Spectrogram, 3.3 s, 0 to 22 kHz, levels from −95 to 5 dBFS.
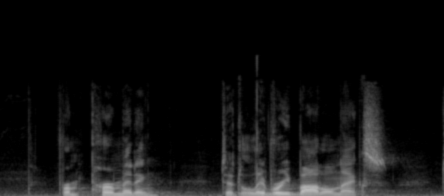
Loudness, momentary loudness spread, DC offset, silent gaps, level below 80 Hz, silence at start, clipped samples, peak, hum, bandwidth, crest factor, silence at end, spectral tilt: -29 LUFS; 16 LU; under 0.1%; none; -62 dBFS; 0.45 s; under 0.1%; -12 dBFS; none; 12.5 kHz; 20 dB; 0.45 s; -6.5 dB/octave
